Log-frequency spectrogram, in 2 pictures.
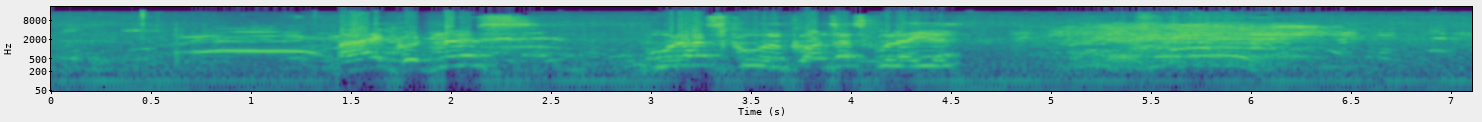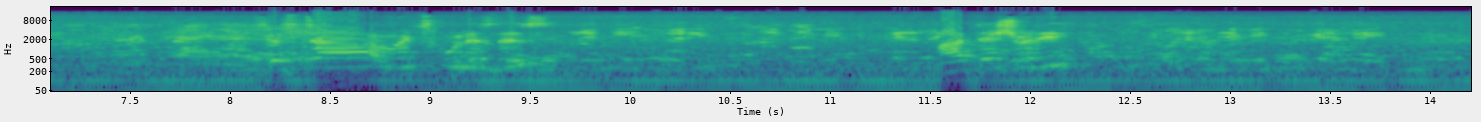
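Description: A woman speaks with animation through a microphone and loudspeakers outdoors.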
